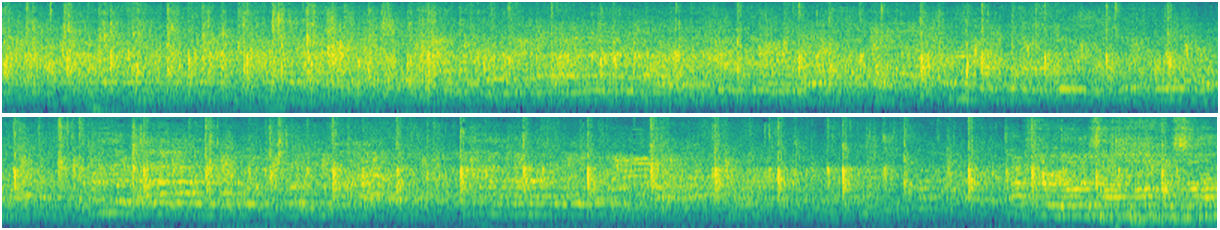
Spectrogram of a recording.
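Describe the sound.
An audience in a church applauds God in a steady, dense wash of clapping that holds at an even loudness for about sixteen seconds, with cheering voices mixed in throughout.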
